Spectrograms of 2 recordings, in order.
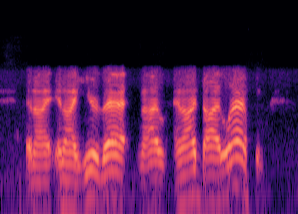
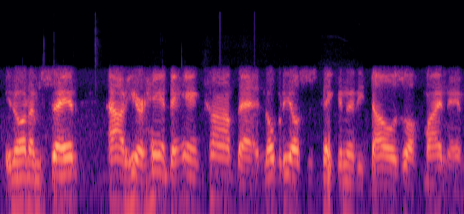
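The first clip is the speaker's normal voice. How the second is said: ordinary delivery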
